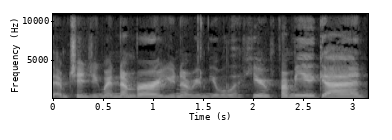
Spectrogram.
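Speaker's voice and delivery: ordinary talk, nothing marked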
